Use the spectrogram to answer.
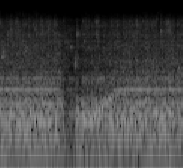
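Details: Fisher & Paykel EOS smart washer that won't go past the wash cycle, in rinse cycle: steady motor hum with water churning through the recirculation tube and only a trickle from the drain. Diverter valve suspected.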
